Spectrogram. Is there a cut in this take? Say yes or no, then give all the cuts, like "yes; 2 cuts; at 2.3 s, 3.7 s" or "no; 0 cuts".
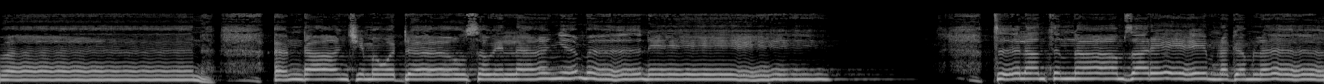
no; 0 cuts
